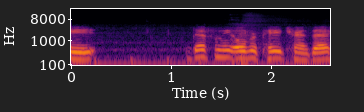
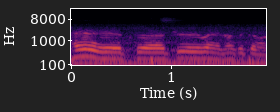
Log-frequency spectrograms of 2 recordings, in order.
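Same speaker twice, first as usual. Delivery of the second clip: faint, barely audible voice; really quiet; 16 dB quieter than usual. Real, not acted. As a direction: speak very quietly, far from the mic. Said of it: "Hold on, you're really quiet".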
